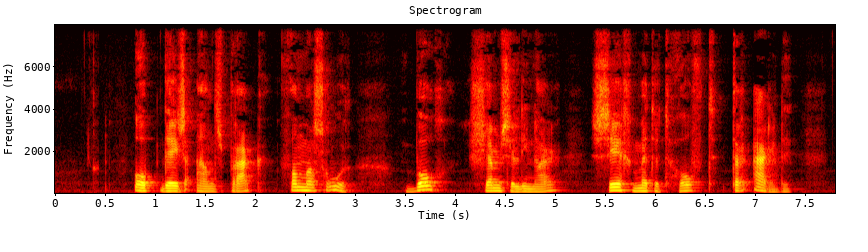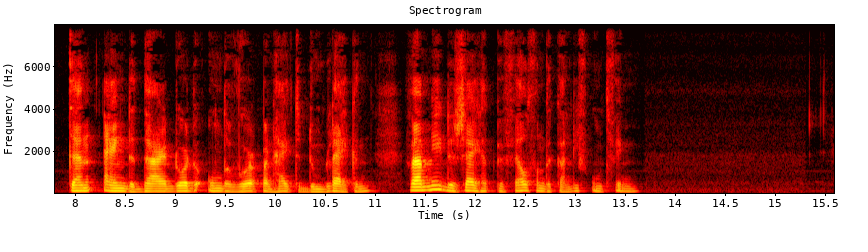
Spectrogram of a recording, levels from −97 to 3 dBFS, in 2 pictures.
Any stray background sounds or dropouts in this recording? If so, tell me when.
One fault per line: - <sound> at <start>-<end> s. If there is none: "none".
none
